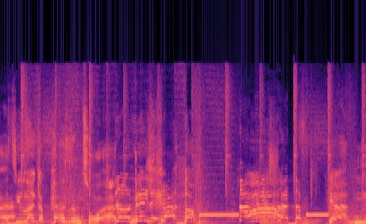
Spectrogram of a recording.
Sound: beep

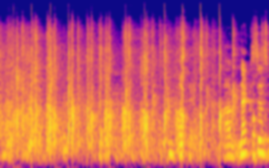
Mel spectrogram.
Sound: people clapping

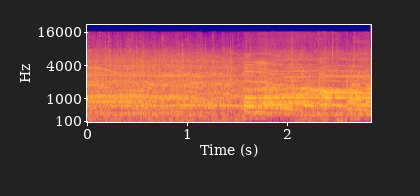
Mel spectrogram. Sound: shouting

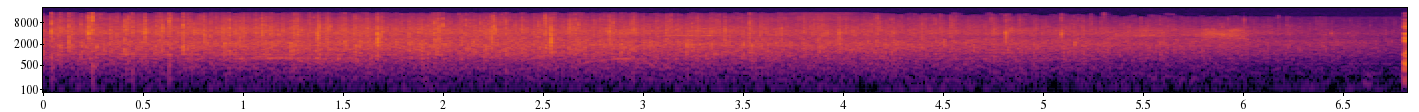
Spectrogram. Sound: applause

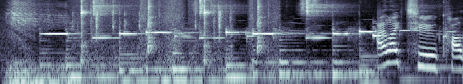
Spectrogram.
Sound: whimsical music; camera shutter clicking

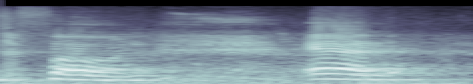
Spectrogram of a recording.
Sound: laughter

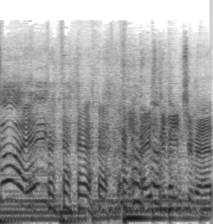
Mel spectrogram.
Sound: laughter

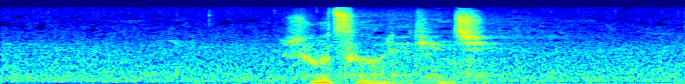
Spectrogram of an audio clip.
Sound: it's raining heavily

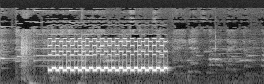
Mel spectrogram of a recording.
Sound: phone rings

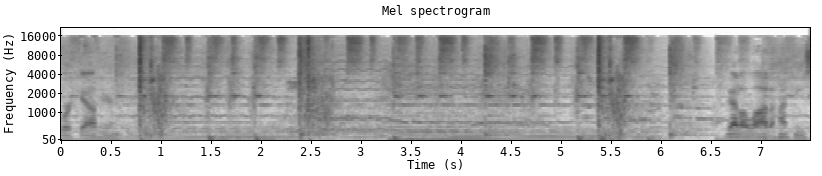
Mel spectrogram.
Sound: gunshots

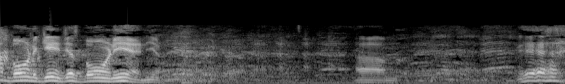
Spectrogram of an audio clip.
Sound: laughter

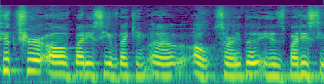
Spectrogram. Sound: speaks foreign language

